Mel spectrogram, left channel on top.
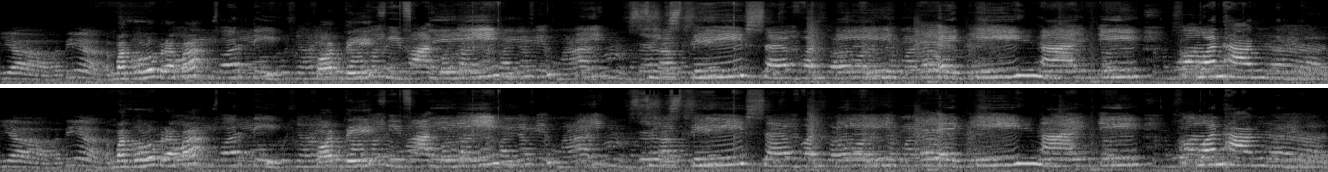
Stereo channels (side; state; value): both; normal; correlation 0.75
